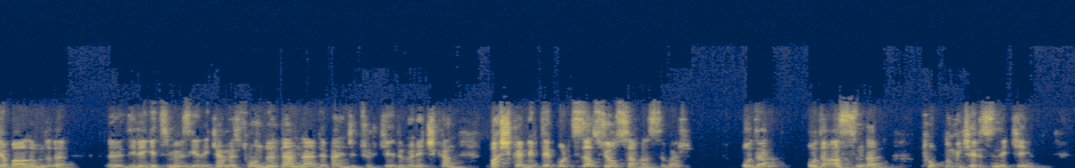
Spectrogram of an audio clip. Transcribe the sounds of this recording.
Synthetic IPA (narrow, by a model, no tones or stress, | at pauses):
abaːlˠamɯnd̪ad̪aː | d̪ilʲɛɟe̞t̪ʰiɾme̞mizɟe̞ɾḛcʰænvɛso̞nd̪ø̞næmlʲæɾd̪ɛbænd͡ʒɛt̪ʰyɾcʰijed̪ɛʔø̞̰nɛt͡ʃʰɯ̥kʰan | baʃkʰabiɾd̪e̞polʲit̪ʰizasjo̞nsaɦasɯvaɾ̥ | o̞d̪a | o̞d̪aʔaslˠɯnd̪a | t̪ʰo̞plˠumit͡ʃʰe̞ɾisind̪ecʰi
